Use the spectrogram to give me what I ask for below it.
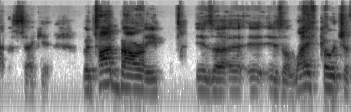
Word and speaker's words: Bauerle: It's Todd Bauerle technically, but Todd just works.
